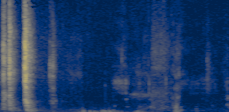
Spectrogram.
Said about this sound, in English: And hold on, my puppies are communicating. I'm going to close the door and they're going to stay out.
